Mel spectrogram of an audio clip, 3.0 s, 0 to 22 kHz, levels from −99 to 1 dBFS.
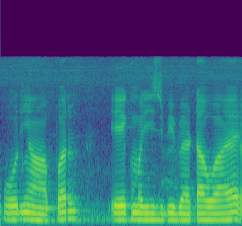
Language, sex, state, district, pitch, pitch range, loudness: Hindi, male, Uttar Pradesh, Shamli, 120 Hz, 115-125 Hz, -15 LUFS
